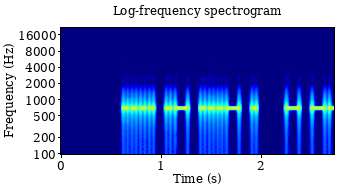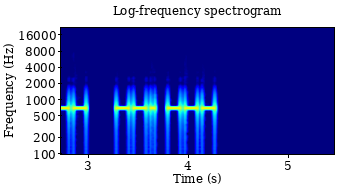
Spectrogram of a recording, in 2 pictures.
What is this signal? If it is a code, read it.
Morse code, heard as a keyed tone, about 28 wpm, 700 Hz. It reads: HAVE TO GO
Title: Sets of 3 Words 28wpm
